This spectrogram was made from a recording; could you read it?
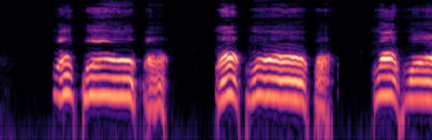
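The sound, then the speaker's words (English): A person imitates the pigeon-like cooing of a bird that stands on their windowsill, repeating a hooting phrase three times: a short note, a long sustained moaning tone, then a brief tail, steady and moderately loud, with pauses between. “Except he sounds like a pigeon.”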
